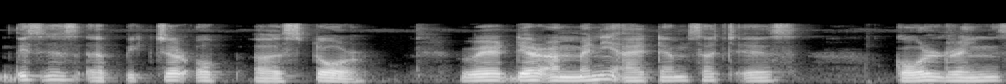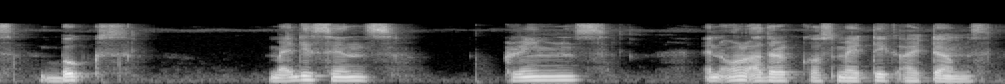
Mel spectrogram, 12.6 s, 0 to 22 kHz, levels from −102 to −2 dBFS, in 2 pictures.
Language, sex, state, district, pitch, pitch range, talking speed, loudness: English, male, Arunachal Pradesh, Lower Dibang Valley, 120 Hz, 110-130 Hz, 115 wpm, -19 LUFS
